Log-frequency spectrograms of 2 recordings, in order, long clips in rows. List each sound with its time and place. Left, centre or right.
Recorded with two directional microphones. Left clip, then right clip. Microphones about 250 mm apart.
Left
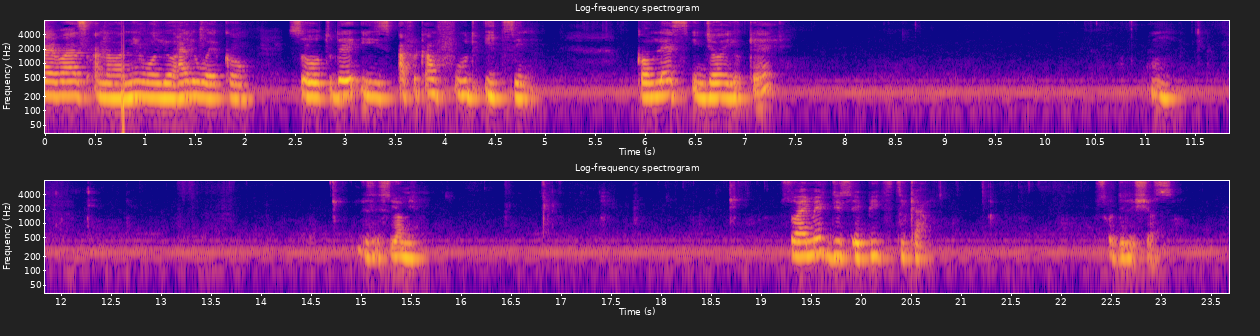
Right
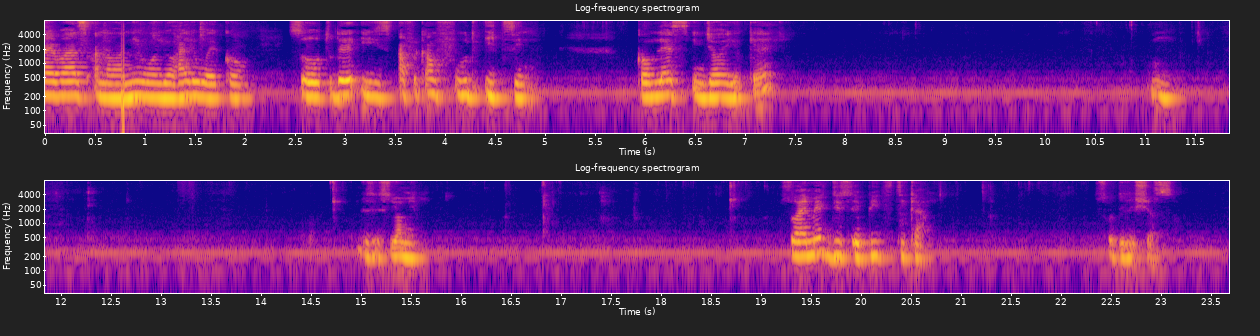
0.0 s speech: centre
5.9 s speech: centre
15.0 s speech: centre
19.2 s speech: centre
22.7 s speech: centre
